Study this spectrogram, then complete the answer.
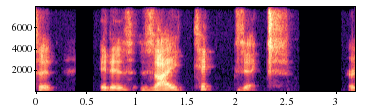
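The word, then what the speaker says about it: Xiticix: and I found out the proper way to pronounce it it is zytics or zytic IX is how you pronounce them they are the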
